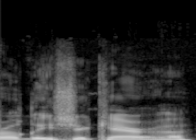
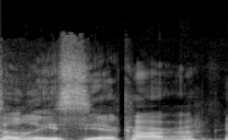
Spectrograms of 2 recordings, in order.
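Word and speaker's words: Alessia Cara: Yeah, because you want to call her Alicia Cara. It's Alicia Cara.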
